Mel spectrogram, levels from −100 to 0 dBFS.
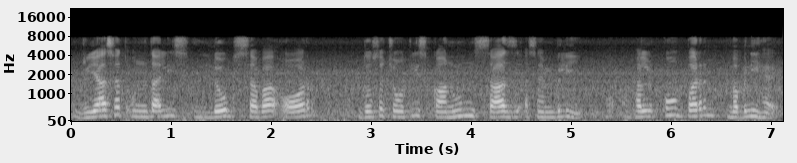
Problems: constant background noise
